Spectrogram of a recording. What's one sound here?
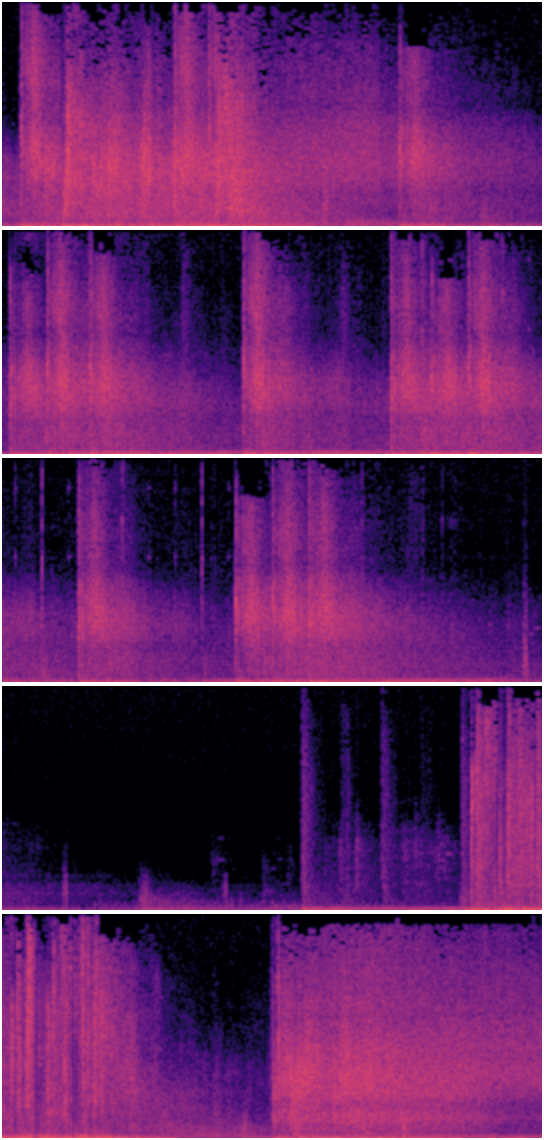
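Shells splash and burst into the sea.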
